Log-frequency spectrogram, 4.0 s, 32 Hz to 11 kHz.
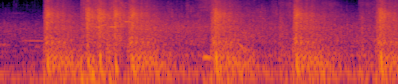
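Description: Grenades exploding in the video game Arma 3, heard as about five sharp, heavy thuds spaced roughly evenly over a low background hum.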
